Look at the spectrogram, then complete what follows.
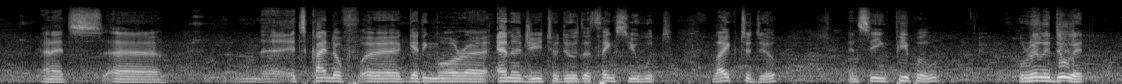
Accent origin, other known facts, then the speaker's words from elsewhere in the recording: Istanbul, Turkey; I'm coming from Istanbul.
